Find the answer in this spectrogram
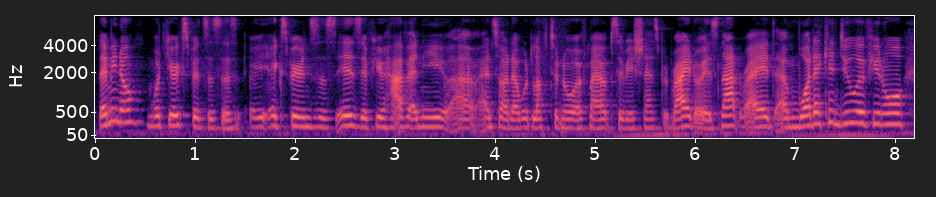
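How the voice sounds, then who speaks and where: A woman's voice: on the low side, fast, hardly any pauses, fairly bright tone. A woman from Vienna, telling a casual storytime to camera in an earnest, reflective way and speaking straight to her viewers. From Vienna, Austria. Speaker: social media creator.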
